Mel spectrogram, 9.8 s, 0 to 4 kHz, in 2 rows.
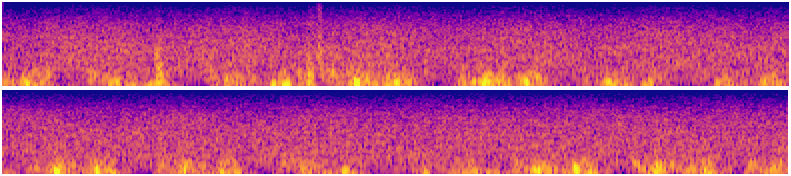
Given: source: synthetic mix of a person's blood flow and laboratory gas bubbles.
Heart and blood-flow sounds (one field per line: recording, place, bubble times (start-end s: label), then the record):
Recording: Doppler ultrasound of blood flow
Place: precordium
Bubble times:
0.88-1.00 s: bubbles
1.82-2.20 s: bubbles
From the record:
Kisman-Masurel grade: 122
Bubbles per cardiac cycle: 1 to 2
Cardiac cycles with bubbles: 10 to 50%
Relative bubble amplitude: moderate (0.250 to 0.450)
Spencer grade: 2 (many but less than half of the cardiac periods contain bubble signals, singularly or in groups)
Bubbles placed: anywhere in the cardiac cycle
